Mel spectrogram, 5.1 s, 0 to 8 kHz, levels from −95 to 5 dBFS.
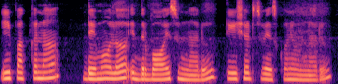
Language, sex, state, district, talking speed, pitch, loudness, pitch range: Telugu, female, Telangana, Hyderabad, 120 wpm, 205 Hz, -16 LUFS, 185-220 Hz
